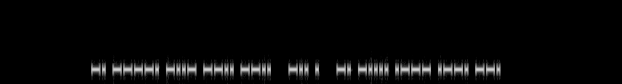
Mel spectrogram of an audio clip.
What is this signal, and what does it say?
Morse code, heard as a keyed tone, about 46 wpm, 700 Hz. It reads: N9XZZ DE N6JPG
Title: USA Callsign DE Callsign - 5 Characters - 45wpm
